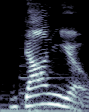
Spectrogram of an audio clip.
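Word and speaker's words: daño: when when there's the weather pattern called El Nino it's the Nino so it's danyo I believe Daniel is harm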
